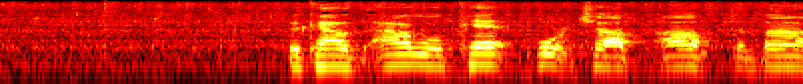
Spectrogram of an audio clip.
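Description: A spoon stirs thick sauce in a metal pan.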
